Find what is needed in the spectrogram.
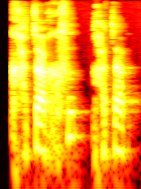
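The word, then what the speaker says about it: חָזַק: 카자크 이렇게 좀 어렵네. 카자크라고 발음을 하게 되어지는데요.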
